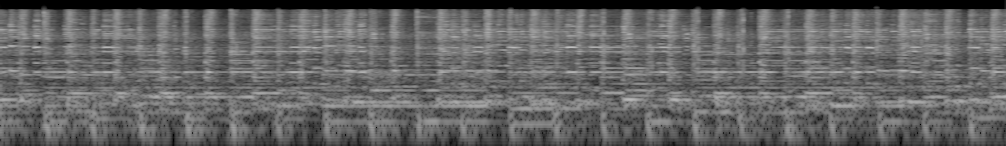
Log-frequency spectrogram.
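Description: Live Cretan folk music: laouto strumming a fast, even rhythm under a bowed string melody, with a steady bass line.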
